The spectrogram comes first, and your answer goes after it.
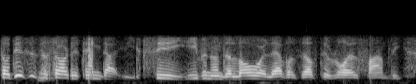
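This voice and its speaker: In an Irish accent, the words come at a very fast pace. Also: man. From Ireland. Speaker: caller. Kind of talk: phone-in radio discussion. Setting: phone call.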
